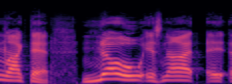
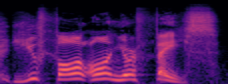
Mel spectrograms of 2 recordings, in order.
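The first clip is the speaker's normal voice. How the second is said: drawn out, each word weighted; slow it right down and press the point; slow emphatic preaching; 5 semitones higher, slower than usual. Real, not acted. Preacher's key command.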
